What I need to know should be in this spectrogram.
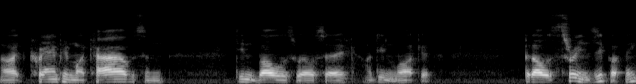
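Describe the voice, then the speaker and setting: Fairly quick delivery in an Australian accent. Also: man. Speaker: trading card box break host. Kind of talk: live stream card break commentary. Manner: casual, chatty.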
